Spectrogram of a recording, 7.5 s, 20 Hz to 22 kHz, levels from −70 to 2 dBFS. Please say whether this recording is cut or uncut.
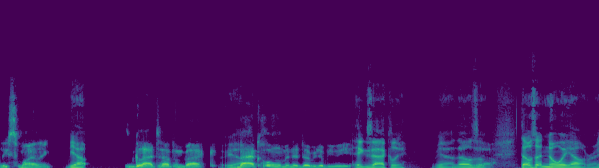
uncut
